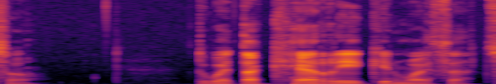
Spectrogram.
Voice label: "cerrig", Welsh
